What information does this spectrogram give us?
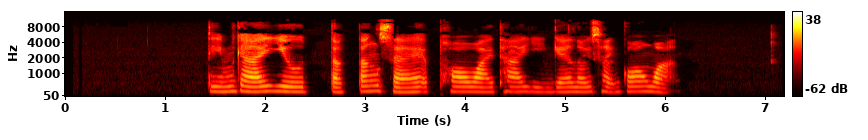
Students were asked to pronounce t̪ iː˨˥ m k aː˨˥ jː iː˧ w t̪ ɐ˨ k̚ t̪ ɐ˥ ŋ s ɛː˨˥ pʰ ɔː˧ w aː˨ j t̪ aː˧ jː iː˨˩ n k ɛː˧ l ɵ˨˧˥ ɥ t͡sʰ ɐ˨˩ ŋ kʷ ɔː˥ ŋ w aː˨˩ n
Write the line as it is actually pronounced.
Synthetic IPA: t̪ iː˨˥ m k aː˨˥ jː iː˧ w t̪ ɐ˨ k̚ t̪ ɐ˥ ŋ s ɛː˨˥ pʰ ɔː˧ w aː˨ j t̪ʰ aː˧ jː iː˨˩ n k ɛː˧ l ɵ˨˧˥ ɥ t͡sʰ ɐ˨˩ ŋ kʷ ɔː˥ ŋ w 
